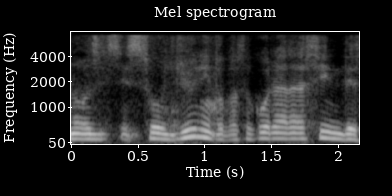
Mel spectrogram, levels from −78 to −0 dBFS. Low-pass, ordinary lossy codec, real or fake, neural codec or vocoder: 7.2 kHz; AAC, 32 kbps; fake; codec, 16 kHz in and 24 kHz out, 0.9 kbps, LongCat-Audio-Codec, fine tuned four codebook decoder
